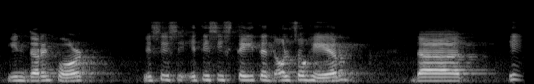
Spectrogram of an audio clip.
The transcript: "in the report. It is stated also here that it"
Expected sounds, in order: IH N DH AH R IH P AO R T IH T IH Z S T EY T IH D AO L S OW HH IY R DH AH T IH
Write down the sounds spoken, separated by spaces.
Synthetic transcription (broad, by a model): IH N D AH R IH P AO R T IH T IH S S T EY T IH D AO L S OW HH IY R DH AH T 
